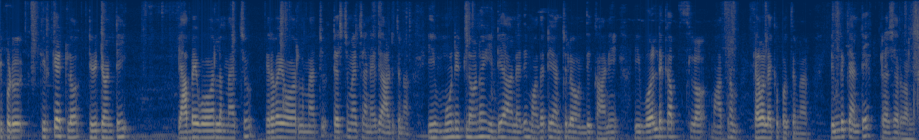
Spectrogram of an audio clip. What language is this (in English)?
Telugu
